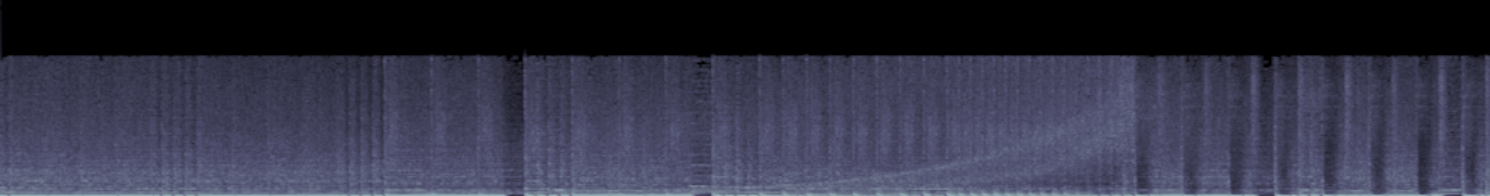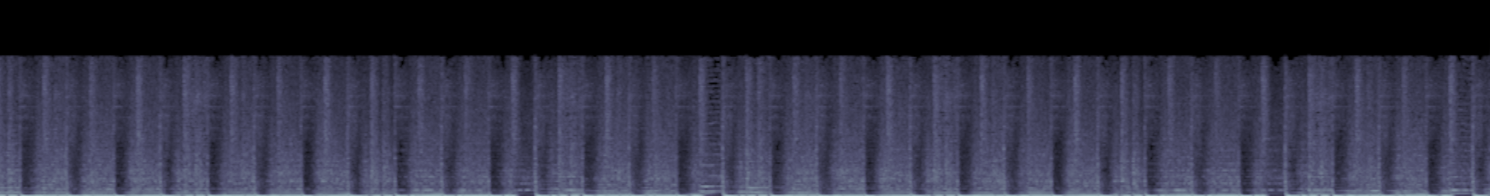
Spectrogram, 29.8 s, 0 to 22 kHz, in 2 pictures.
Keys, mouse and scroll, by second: 0.7 g, 2.5 s, 6.3 KP_3, 7.1-7.4 scroll up 1, 7.8 g, 11.0 r, 15.1 g, 17.8 click, 18.0-19.6 middle drag, 19.6 scroll up 1, 19.9-21.0 middle drag, 21.0 g, 23.1 r, 25.2 KP_1, 27.3-29.0 middle drag, 29.0 KP_3.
